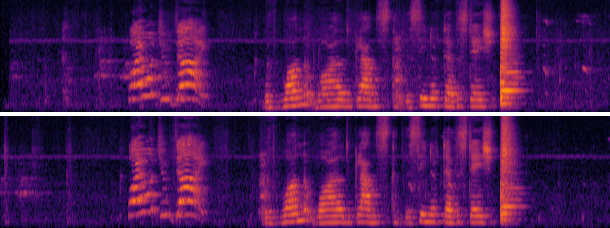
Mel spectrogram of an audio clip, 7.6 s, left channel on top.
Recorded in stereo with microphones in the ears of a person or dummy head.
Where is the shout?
55° right (ahead or behind), 3.5 m.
